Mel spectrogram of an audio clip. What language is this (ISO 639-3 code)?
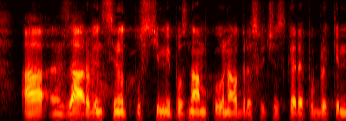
ces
